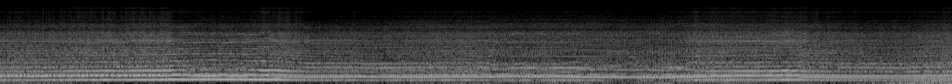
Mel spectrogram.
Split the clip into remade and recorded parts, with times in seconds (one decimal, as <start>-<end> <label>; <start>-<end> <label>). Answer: 0.0-1.7 recorded; 1.7-2.7 remade; 2.7-4.9 recorded; 4.9-8.0 remade; 8.0-9.5 recorded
